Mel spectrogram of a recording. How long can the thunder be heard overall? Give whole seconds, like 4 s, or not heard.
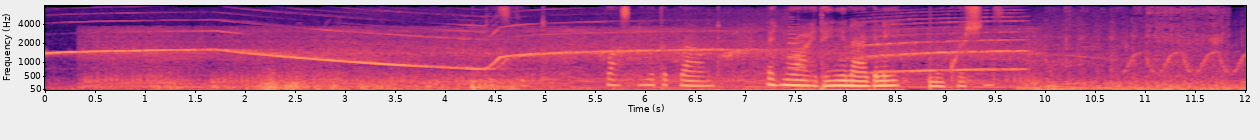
4 s.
